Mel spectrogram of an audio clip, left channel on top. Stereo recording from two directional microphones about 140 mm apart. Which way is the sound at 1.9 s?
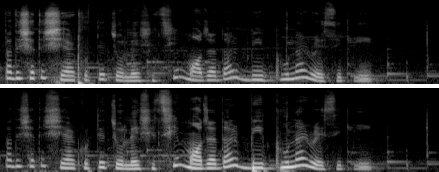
85° right.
